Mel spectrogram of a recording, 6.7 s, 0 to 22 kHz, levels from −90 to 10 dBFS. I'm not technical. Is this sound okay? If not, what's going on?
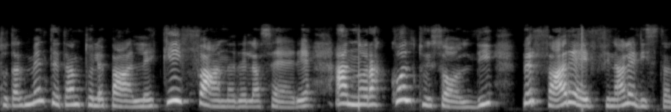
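Yes, this sound is okay; it has simply been through the normal microphone processing of a call.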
